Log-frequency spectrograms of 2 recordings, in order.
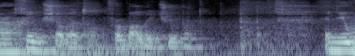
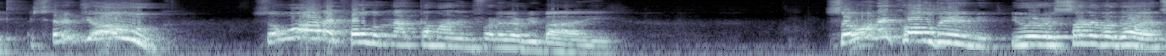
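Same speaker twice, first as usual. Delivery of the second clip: high-pitched shouted protest, words stretched; indignant self-defense; 11 semitones higher, 11 dB louder than usual. Acted. Offender excusing his name-calling to everybody, indignant shouting. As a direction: yell mock excuses at full volume.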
